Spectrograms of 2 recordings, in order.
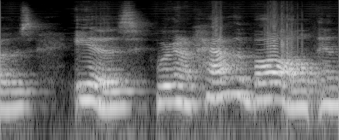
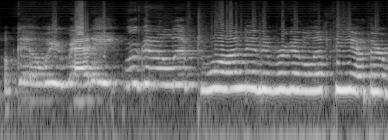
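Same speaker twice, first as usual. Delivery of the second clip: high, loud, fast rally; excited pep; 10 semitones higher, 6 dB louder, much faster than usual. Real, not acted. Instructor rallying the class before the toe stand, excited. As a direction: pump the class up.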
